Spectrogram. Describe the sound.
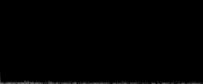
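Two quick keystrokes on a computer keyboard while someone types an online search, faint and crisp clicks close together near the start, followed by quiet.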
